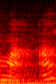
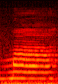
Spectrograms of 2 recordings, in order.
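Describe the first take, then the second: First: The pitch dips down then rises. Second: The pitch stays high and level. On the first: It means horse. "nada ketiga turun lalu naik" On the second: It means mother. "nada satu itu tinggi dan datar"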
